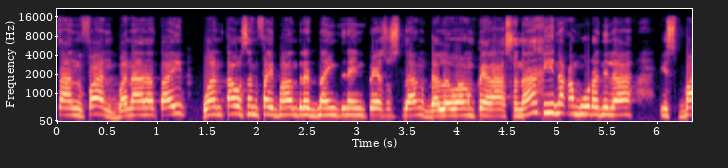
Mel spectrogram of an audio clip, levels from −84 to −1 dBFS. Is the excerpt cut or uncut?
cut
